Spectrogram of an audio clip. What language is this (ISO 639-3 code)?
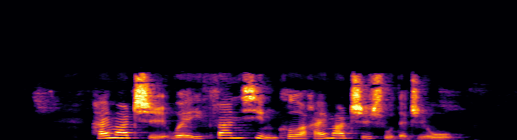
zho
